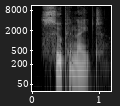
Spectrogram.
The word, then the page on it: supinate: British English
